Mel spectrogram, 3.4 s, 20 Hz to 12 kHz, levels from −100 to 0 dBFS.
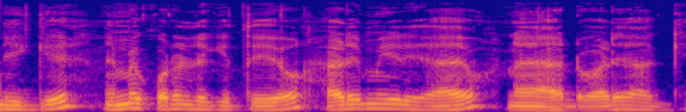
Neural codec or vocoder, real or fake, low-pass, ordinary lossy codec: none; real; 10.8 kHz; none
